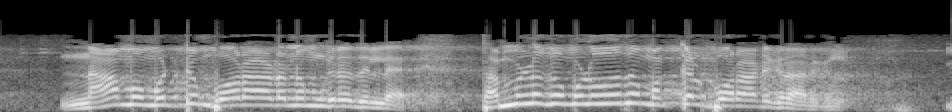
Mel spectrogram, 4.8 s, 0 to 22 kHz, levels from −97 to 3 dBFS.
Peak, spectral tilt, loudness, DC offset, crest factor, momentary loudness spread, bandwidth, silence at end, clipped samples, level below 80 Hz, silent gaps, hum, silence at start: 0 dBFS; -6 dB/octave; -11 LUFS; under 0.1%; 12 dB; 9 LU; 7.6 kHz; 0 s; 0.3%; -38 dBFS; none; none; 0.2 s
